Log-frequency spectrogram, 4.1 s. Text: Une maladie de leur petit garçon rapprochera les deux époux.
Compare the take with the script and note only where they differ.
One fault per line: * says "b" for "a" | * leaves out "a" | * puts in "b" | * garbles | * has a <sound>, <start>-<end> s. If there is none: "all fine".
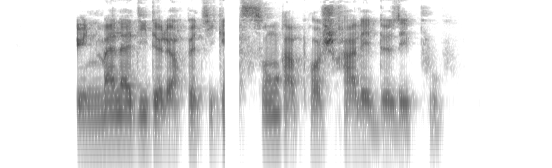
* has a dropout, 1.7-1.8 s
